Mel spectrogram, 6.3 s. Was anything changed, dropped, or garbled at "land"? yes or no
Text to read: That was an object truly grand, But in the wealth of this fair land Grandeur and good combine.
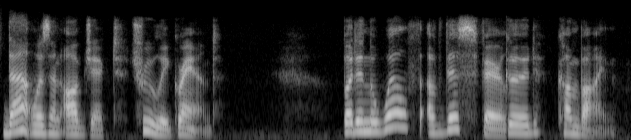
yes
